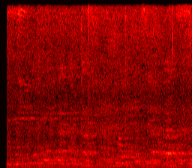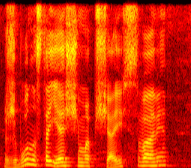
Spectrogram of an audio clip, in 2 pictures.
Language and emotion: Russian, positive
